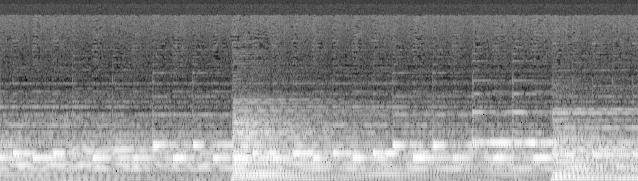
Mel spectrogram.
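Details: Soft ambient keyboard music with sustained piano-like chords and gentle melody, changing chords around the third and seventh seconds; no bird is heard.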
